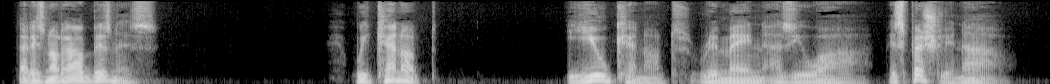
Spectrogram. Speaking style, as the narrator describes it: said Vronsky in his usual firm, calm tone

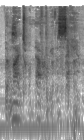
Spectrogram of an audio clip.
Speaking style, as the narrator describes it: whispers

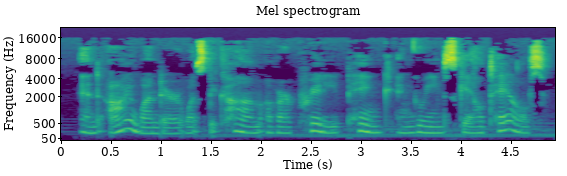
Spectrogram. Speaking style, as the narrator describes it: returned the girl, laughing with glee, for it seemed good to be herself again

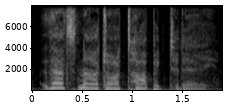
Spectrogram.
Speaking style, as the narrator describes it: Benny Bird rasped

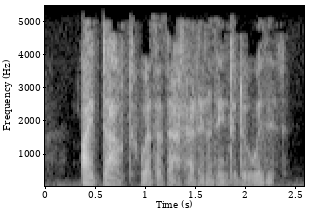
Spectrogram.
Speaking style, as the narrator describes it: said coldly

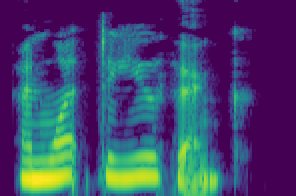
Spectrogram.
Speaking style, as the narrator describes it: Thranduil said slowly

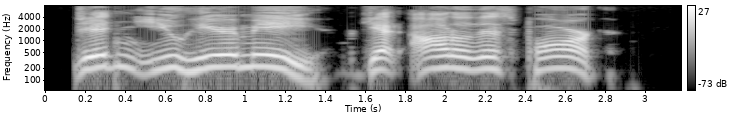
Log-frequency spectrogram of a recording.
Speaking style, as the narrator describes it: yelled

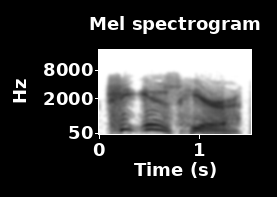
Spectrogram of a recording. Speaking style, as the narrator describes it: Pitrick cried aloud, uncaring of the surprised looks from the savants behind him

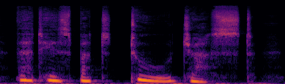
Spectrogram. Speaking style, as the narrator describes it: said she tenderly

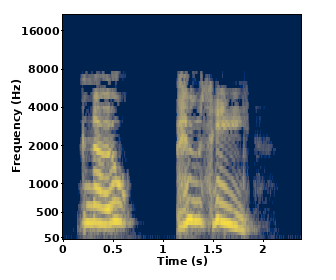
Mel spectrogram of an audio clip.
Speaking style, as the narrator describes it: I gasped as I heaved the heavy oak table

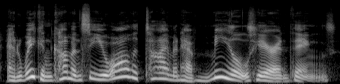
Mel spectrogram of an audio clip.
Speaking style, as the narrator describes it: said Oliver happily

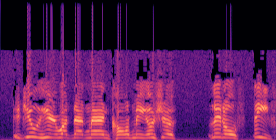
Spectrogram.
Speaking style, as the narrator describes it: Tass was spluttering with indignation

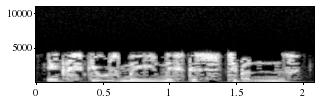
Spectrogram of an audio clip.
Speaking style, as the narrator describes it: he quavered

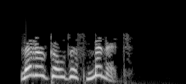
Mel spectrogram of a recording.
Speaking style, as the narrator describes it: He shouted

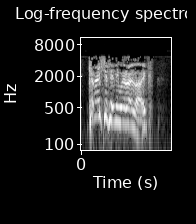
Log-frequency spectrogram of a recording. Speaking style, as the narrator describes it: asked in a shrill voice

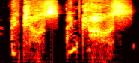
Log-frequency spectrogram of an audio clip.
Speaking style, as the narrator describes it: Wei Wuxian gasps

